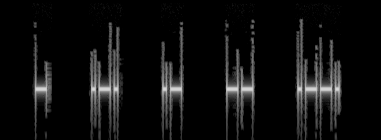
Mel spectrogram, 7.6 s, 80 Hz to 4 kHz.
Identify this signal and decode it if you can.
Morse code, heard as a keyed tone, about 16 wpm, spaced as for 7 wpm, 800 Hz. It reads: TRAMP
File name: cwmp3 / W1 SOUND WORDS 16 wpm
